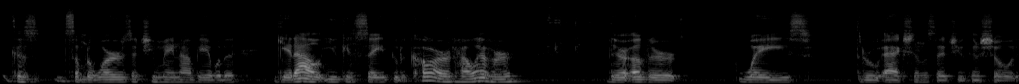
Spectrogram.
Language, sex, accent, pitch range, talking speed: English, male, American, 100-115 Hz, 190 wpm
